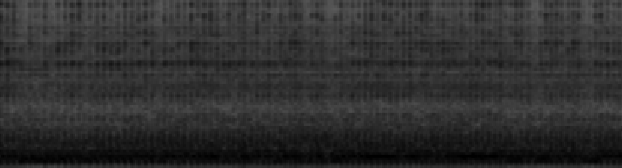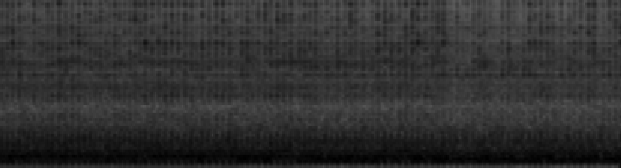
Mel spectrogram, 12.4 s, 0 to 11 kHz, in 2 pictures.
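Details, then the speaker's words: Kraftworld KW-5800 58cc Chinese chainsaw, previously run on straight fuel and suspected of low compression, restarted with throttle locked and choke on: even, steady buzz with clean firing, idling and revving properly; clutch spring is damaged. "and that's all I needed to hear the saw it is idling properly it's revving up it's doing what it should do"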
